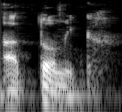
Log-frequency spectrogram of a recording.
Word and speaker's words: atómica: De acuerdo a su masa atómica. Acento en la O.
